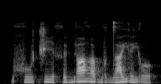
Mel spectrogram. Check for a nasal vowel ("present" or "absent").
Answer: absent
